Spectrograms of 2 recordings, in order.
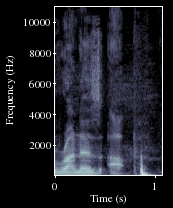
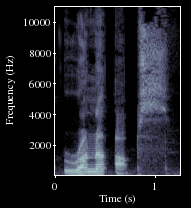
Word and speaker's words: runners-up: And that's runners-up, not runner-ups. You know, this is quite a common mistake. The easy way to remember how to say it right is by remembering that it is the runners that are plural, not the up.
